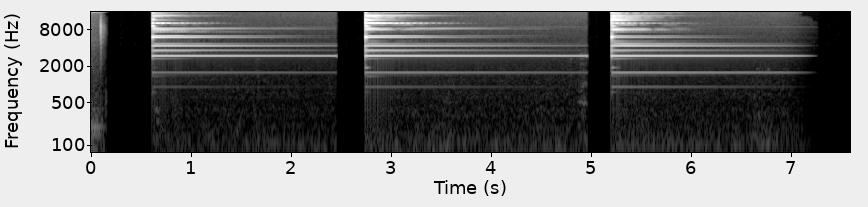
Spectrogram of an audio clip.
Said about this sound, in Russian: Цыпленок стоял, и вдруг услышал тихий звон.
